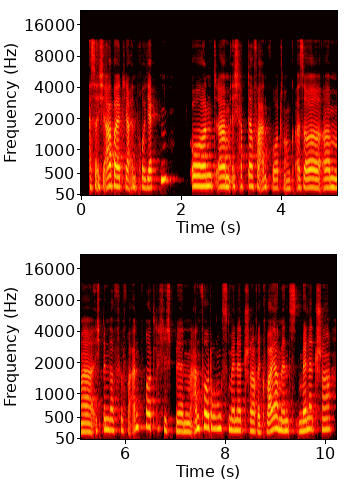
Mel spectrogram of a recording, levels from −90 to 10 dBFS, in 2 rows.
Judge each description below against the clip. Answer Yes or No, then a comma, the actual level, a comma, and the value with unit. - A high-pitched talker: Yes, high, 215 Hz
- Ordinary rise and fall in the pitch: Yes, average, 3.1 semitones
